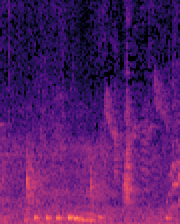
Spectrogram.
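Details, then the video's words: Pigeons in a backyard aviary at the start of the breeding season give a short run of low, throaty cooing pulses that swell and fade, broken by brief higher chirps from other small birds. "Bên này bồ câu đang gù."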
